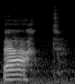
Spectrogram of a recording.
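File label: "backed", American English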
